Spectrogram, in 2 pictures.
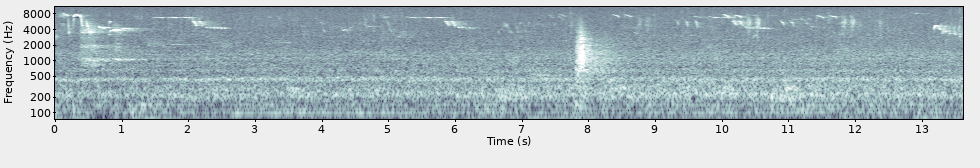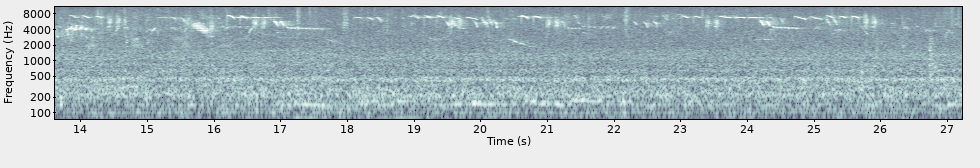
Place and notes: Gut Adolfshof, Hämelerwald - Bienen auf der Streuobstwiese
Viele Bäume der Streuobstwiese stehen in Blüte und empfangen Bienen in Scharen.
Sony-D100, UsiPro in den Ästen
Niedersachsen, Deutschland, 17 April 2022, 15:41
